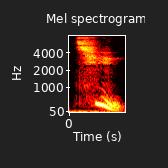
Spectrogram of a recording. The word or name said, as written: qu4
